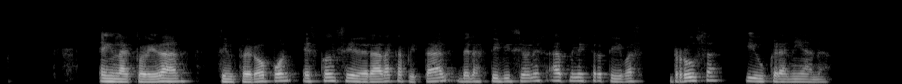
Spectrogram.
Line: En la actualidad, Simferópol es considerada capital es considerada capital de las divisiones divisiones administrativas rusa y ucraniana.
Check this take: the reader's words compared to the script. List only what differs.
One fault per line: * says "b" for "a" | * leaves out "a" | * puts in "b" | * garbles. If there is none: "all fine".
* leaves out "es considerada capital"
* leaves out "divisiones"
